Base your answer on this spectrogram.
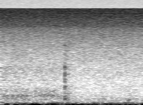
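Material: Nothing is struck.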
